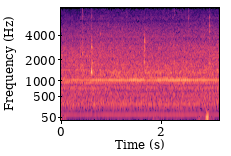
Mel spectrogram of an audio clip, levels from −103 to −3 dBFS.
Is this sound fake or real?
real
